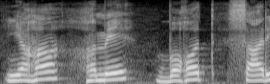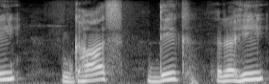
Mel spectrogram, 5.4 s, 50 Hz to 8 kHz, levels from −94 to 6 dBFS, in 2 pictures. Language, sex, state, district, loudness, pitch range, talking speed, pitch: Hindi, male, Madhya Pradesh, Dhar, -14 LUFS, 180-230 Hz, 80 wpm, 200 Hz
